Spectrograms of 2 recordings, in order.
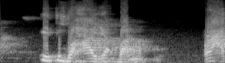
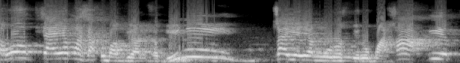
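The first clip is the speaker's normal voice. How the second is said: higher, complaining protest with a shout at the end; mock indignant daughter; 7 semitones higher than usual. Daughter complaining to her siblings about the inheritance, indignant and raised. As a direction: play the sister who feels cheated of her share.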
